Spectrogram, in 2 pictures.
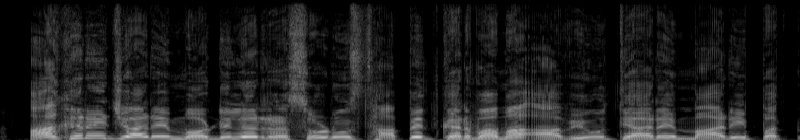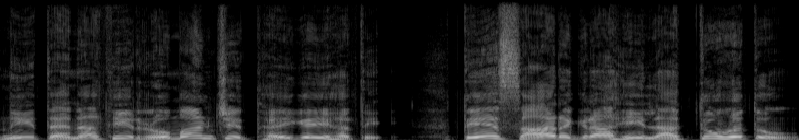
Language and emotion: Gujarati, happy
